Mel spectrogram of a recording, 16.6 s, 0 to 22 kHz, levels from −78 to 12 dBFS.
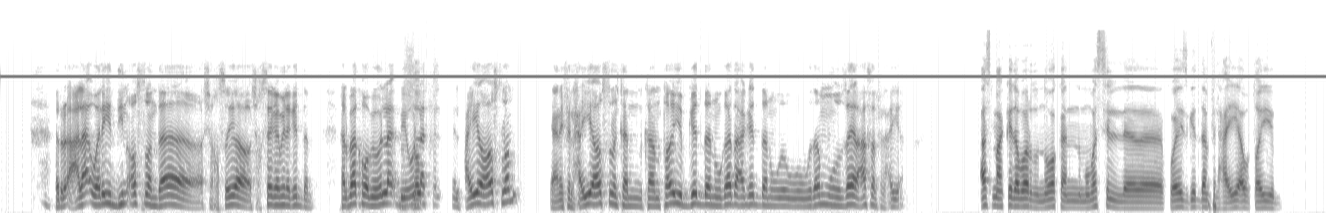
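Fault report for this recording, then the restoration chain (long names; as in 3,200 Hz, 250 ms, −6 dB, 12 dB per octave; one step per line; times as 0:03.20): surface crackle 24 per second −34 dBFS
whistle 5,000 Hz −31 dBFS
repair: click removal
notch filter 5,000 Hz, Q 30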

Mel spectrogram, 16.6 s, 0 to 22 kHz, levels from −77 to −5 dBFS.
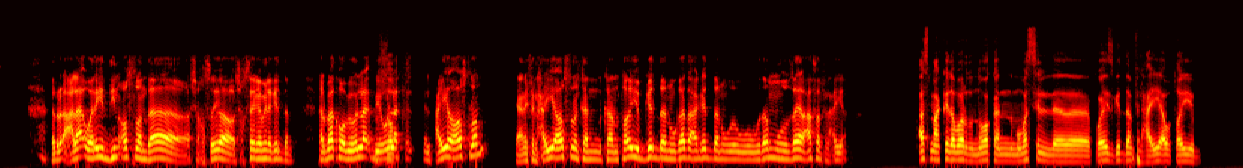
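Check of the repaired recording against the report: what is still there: none of them is left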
